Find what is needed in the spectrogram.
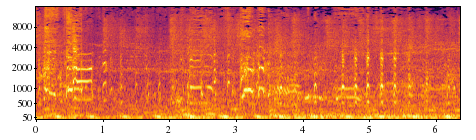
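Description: Gamefowl roosters calling in short, repeated clucks and crows, over background music with a steady beat.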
